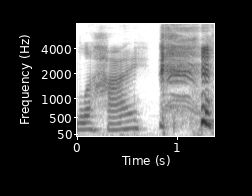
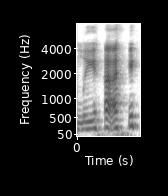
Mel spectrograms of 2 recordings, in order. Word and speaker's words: Lehi: they would ask him where nephew was and lahai and those are pronounced Nephi and Lehigh that made me think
